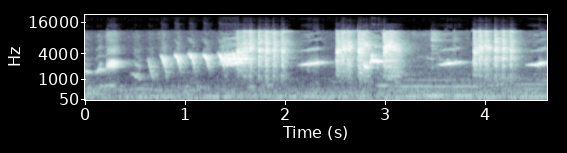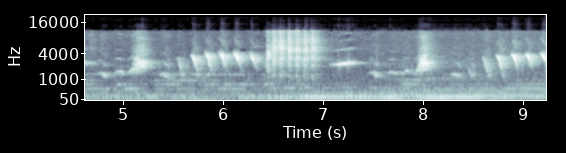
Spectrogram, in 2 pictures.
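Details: Long-tailed shrike, a caged bird kept for songbird training, delivering a varied song of rapid rising chirp series, harsh buzzy bursts and short whistles, with a faint low hum behind.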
